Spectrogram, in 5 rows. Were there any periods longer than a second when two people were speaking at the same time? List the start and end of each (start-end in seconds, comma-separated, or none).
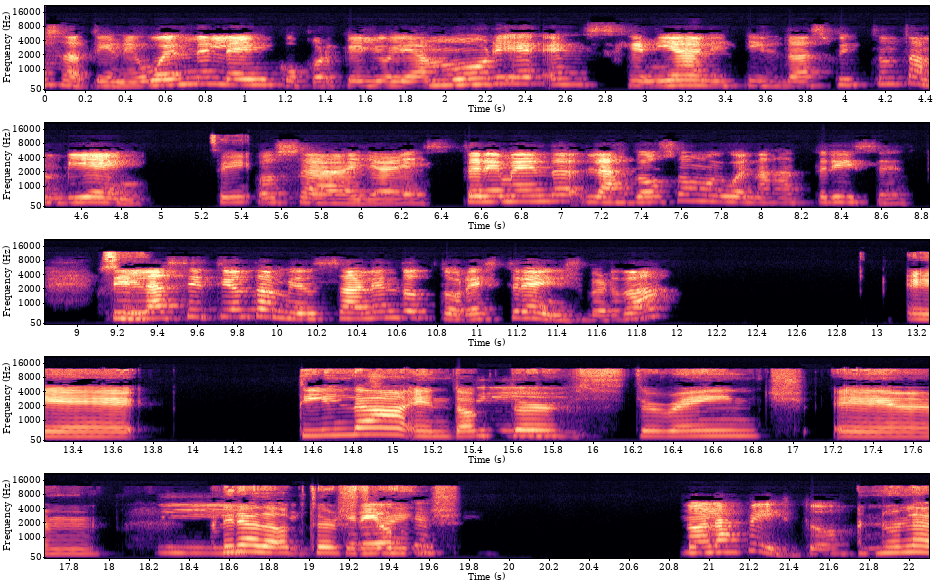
18.5-19.8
